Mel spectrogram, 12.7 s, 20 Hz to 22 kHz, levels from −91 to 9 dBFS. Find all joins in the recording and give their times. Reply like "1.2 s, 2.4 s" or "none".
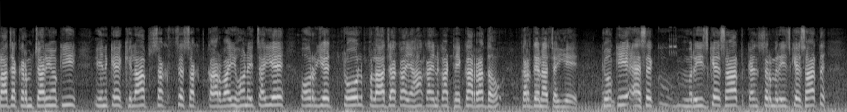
none

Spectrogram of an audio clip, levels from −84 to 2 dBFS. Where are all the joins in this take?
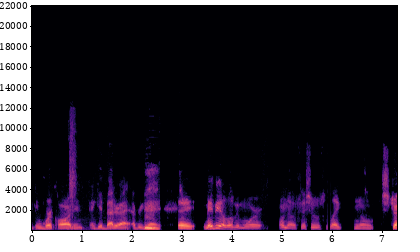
2.9 s

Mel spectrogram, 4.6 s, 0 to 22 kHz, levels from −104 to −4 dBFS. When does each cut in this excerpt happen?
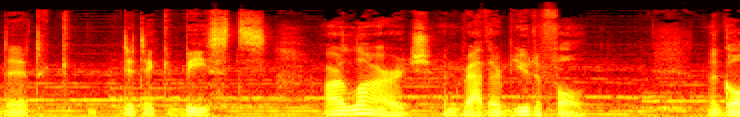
3.4 s

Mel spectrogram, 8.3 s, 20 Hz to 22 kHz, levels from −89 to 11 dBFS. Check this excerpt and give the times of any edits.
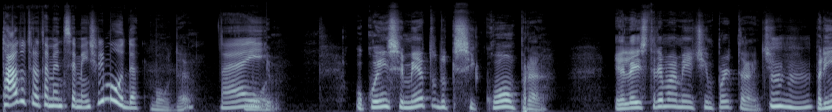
2.7 s

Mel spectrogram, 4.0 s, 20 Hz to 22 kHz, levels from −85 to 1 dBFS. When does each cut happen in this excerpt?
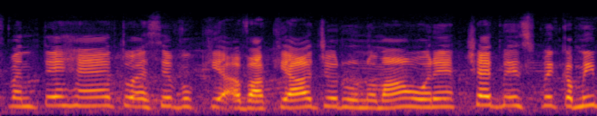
3.1 s

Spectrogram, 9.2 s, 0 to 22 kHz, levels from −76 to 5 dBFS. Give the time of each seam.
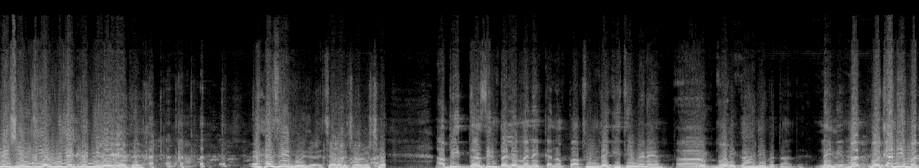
3.9 s

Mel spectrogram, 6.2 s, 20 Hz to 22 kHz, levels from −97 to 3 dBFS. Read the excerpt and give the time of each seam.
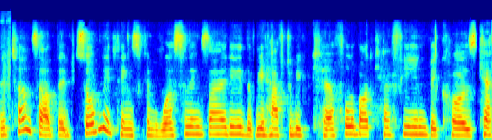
0.9 s, 3.2 s

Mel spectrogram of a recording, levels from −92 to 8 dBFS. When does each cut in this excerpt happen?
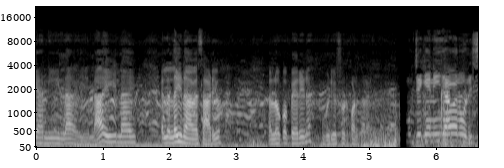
5.6 s

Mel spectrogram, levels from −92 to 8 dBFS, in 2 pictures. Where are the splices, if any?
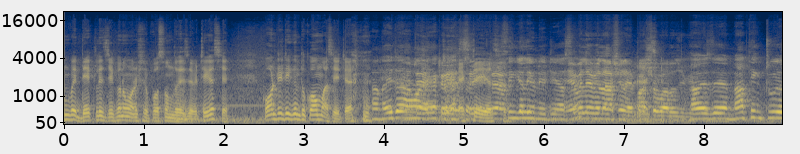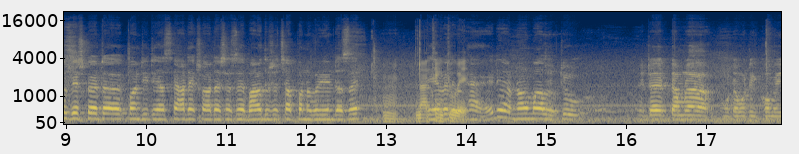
none

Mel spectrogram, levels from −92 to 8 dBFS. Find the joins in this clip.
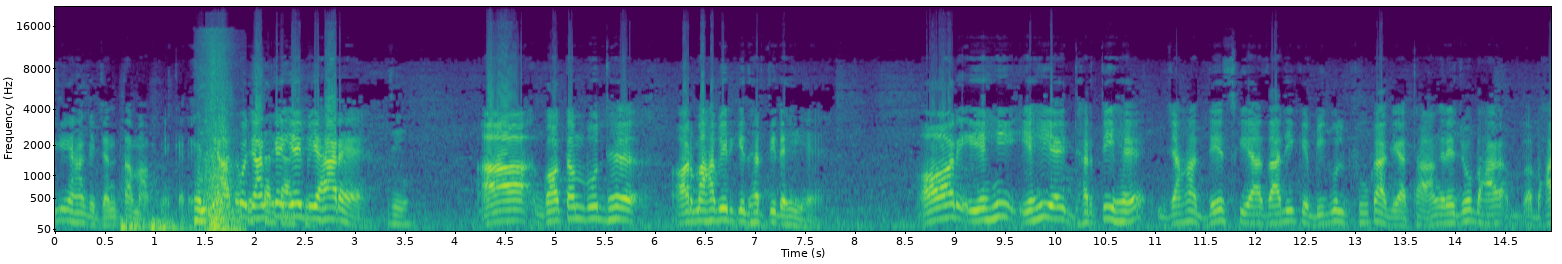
1.6 s

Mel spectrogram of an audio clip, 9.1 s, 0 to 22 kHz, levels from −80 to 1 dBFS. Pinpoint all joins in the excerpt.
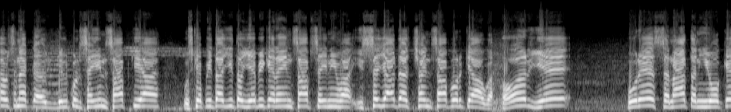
6.2 s

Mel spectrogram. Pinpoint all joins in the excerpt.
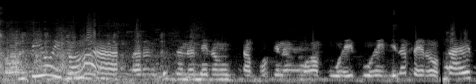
none

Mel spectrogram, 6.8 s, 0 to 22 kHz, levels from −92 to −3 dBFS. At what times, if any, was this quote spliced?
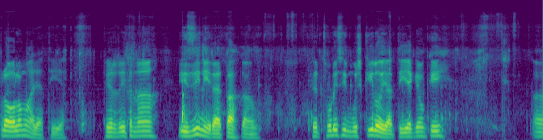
none

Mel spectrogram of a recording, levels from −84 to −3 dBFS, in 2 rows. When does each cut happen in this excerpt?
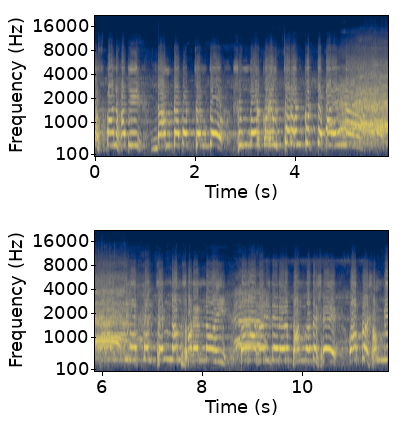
none

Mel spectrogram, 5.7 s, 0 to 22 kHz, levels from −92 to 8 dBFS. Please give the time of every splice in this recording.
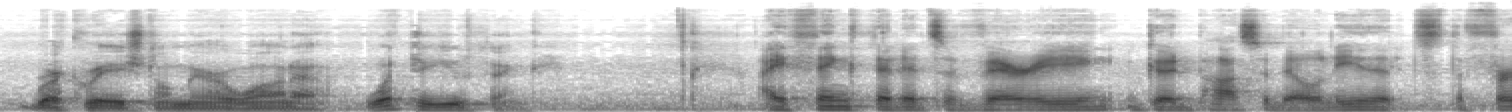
none

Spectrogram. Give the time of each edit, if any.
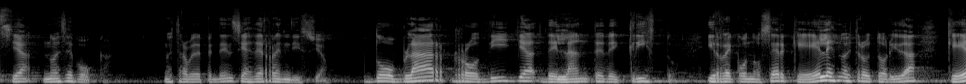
3.5 s

